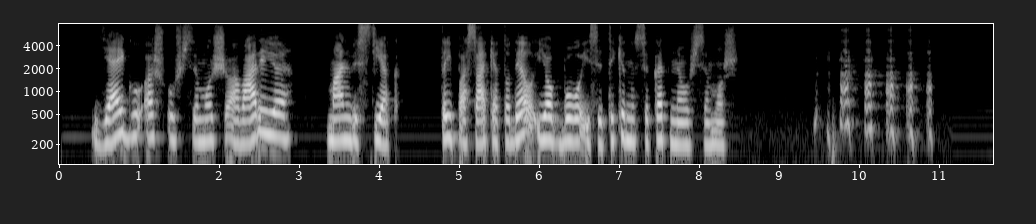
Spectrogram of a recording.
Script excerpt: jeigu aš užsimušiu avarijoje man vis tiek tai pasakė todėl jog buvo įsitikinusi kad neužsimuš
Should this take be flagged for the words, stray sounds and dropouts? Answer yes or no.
yes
